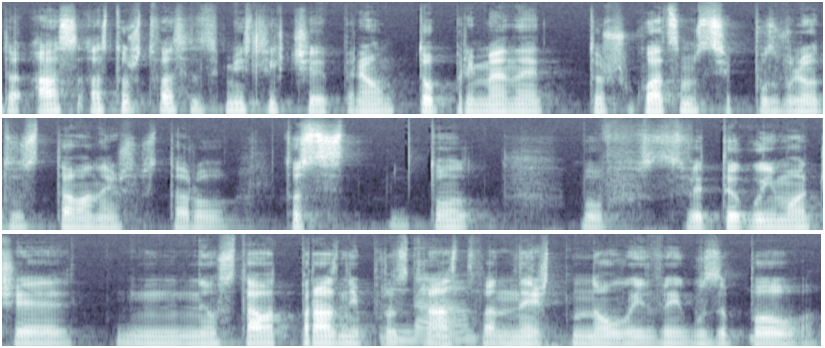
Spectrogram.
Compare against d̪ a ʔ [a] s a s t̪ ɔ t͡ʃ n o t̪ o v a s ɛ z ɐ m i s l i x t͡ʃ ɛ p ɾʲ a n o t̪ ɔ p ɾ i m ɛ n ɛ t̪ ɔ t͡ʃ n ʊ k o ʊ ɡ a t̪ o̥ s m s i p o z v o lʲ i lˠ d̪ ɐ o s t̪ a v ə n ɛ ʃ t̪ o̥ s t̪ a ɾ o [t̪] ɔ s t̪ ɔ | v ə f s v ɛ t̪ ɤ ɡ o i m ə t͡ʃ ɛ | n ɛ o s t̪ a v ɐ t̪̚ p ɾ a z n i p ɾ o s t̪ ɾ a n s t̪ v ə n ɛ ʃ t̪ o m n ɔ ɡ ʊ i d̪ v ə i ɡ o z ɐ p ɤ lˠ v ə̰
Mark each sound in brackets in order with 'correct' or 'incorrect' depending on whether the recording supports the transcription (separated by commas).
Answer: correct, correct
